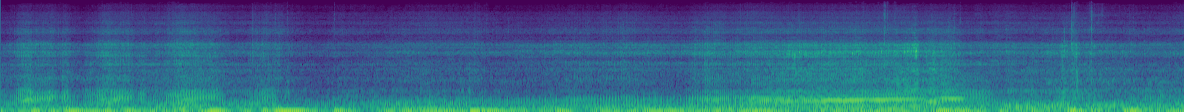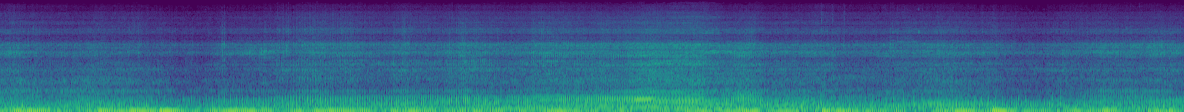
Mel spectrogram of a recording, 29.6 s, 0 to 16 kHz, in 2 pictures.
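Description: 2019 Kawasaki KX250 motocross bike's four-stroke single-cylinder engine revving up and easing off as it is ridden over a dirt track, heard close up from the bike. The revs climb in a rising whine around the middle and again near the end.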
